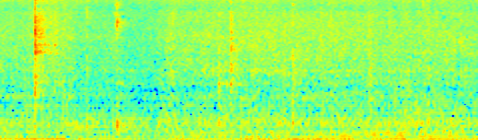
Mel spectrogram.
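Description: Jamaican stewed beef browning in a covered pot, a steady low sizzle and hiss throughout with a few faint clinks of the utensil or lid, close and even, with no talk.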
